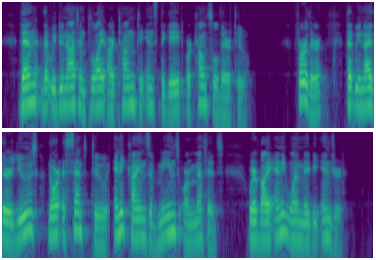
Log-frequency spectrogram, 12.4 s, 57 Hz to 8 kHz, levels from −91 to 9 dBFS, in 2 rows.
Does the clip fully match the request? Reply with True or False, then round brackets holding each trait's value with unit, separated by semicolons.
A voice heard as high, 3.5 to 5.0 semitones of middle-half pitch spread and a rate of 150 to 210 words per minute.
False (135 Hz; 3.8 semitones; 160 wpm)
